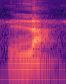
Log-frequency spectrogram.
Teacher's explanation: जो हवा निकलेगी वो जीभ के जो दोनों तरफ से गैप है ना वहाँ से निकल जाएगी, ला। ठीक है, एकदम से जीभ नीचे गिरेगी और हवा जो है दोनों तरफ से निकल जाएगी। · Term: पार्श्व वर्ण, पार्श्व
